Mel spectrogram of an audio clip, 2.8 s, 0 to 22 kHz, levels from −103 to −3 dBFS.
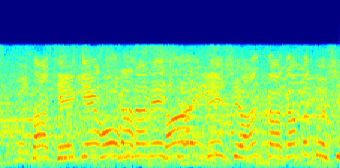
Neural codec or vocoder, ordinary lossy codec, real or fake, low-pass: none; none; real; 7.2 kHz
